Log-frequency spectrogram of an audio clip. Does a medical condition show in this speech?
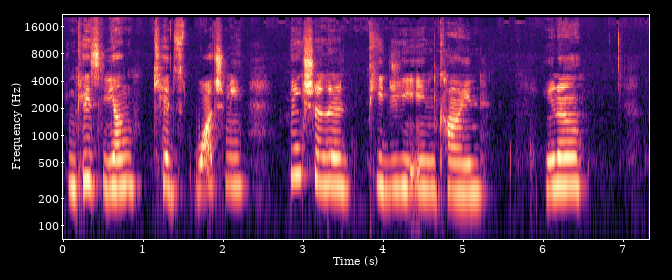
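Yes: quadriplegic cerebral palsy; spastic quadriplegic type, hip surgery, one leg angled.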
